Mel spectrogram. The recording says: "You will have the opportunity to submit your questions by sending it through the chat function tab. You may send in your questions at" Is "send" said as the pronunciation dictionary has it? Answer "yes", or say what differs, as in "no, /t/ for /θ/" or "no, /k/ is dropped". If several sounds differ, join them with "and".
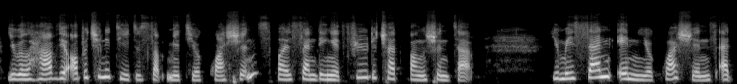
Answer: yes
